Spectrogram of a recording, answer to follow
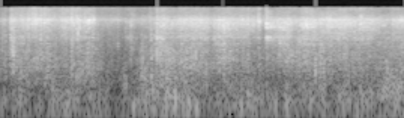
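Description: Skis sliding and scraping over snow on a downhill run, with wind rushing over the microphone. The noise is steady and eases briefly about a second in.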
